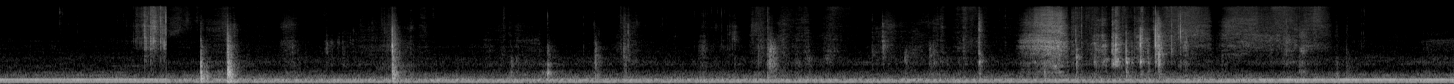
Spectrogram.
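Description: Pages of a hardcover journal being leafed through: papery rustling and a few sharp taps and clicks, with the busiest rustling about ten to eleven seconds in. A steady low hum runs underneath.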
